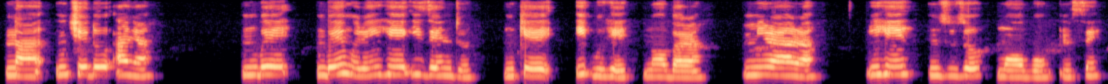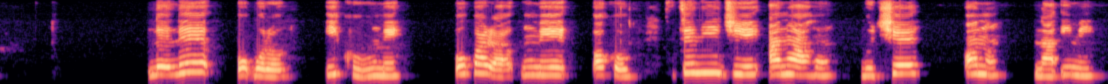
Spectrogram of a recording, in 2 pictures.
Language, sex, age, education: Igbo, female, 30-45, tertiary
